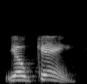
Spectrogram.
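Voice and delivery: put-on amateur New York accent with a Southern twang creeping in. Southern caller attempts a skit for the radio host, New York accent. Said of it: "do my New York skit".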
